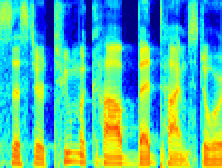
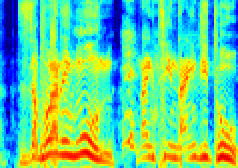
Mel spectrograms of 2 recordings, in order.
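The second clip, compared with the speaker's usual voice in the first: fake German accent shout, higher and louder; 11 semitones higher, 5 dB louder than usual. Saying the movie title again after being asked to shout it: shouting in a put-on German accent. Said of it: "I thought you were gonna shout it".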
